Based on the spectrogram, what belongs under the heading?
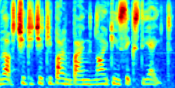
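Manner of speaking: ordinary talk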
